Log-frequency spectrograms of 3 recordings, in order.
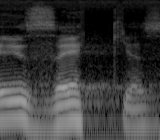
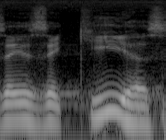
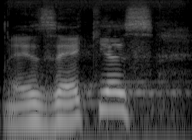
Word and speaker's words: exéquias: já ouvimos falar e eu já ouvi muita gente pronunciada e mal de Tá errado essa palavra já viu onde a gente Ezequias né Ezequias é nome de uma pessoa exéquias é uma celebração da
